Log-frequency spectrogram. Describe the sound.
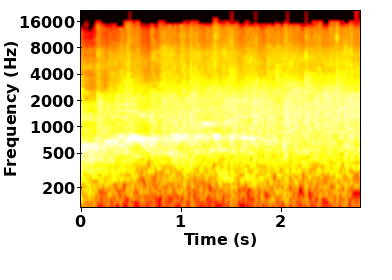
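A church audience applauds with dense, steady clapping that stays loud and even throughout.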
